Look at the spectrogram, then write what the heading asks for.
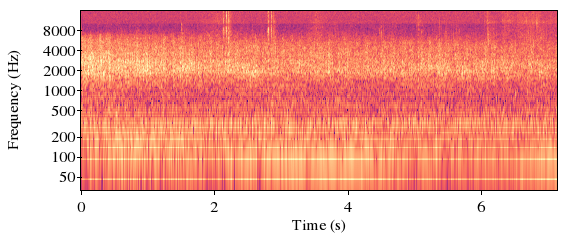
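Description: Amtrak passenger train rolling away on the rails. The hiss of wheels on rail fades over the first second or so, leaving a steady low rumble.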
